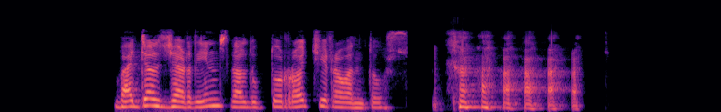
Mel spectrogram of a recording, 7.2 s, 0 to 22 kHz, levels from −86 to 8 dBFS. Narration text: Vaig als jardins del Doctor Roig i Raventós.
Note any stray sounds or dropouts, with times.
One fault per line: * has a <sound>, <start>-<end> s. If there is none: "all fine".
* has a laugh, 4.3-5.9 s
